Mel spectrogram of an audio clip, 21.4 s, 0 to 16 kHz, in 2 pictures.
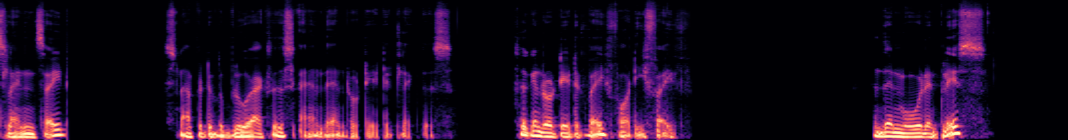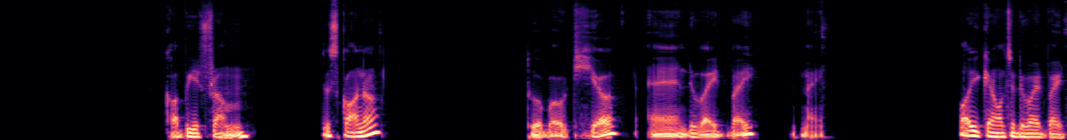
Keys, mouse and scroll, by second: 0.9 Up, 5.1 4, 5.4 5, 5.8 Return, 6.2 space, 6.6 y, 6.9 middle click, 7.3-7.7 scroll down 11, 8.1 ,, 8.4 m, 10.1 shift+click, 10.5 space, 10.6 middle click, 10.9 m, 13.9-14.9 scroll down 16, 14.9 scroll up 5, 16.6 shift+click, 17.4 /, 18.5 9, 18.9 Return, 19.5 scroll down 5, 20.3-21.3 typing.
